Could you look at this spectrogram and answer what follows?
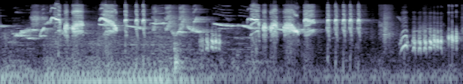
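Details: White-rumped shama singing in a fighting mood, a fighter bird seeking a rival: loud varied phrases of rising whistles, sharp high chips and fast rattling trills, ending in a quick run of descending notes.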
